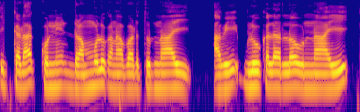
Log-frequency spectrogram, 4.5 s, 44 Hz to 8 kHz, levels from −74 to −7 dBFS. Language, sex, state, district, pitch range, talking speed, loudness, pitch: Telugu, male, Telangana, Mahabubabad, 130-145 Hz, 120 wpm, -14 LUFS, 140 Hz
